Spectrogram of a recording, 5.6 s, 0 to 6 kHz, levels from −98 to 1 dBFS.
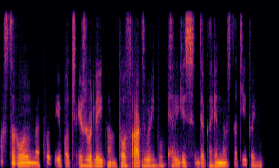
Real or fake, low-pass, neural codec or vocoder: fake; 5.4 kHz; codec, 16 kHz, 0.5 kbps, X-Codec, HuBERT features, trained on balanced general audio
